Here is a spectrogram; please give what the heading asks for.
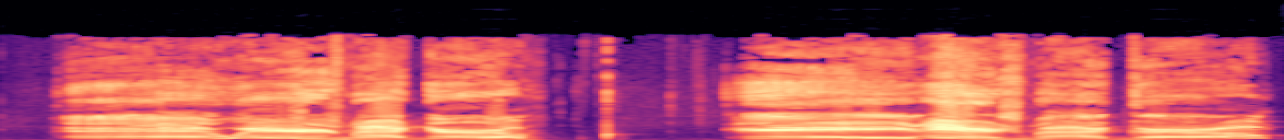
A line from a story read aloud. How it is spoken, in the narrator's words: Ares bellowed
